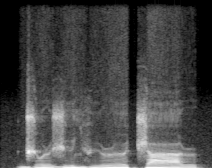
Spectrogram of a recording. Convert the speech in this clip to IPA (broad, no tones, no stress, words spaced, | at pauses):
d͡ʒoɹʒɨlʲvʉ ɹɵ t͡ʃaɹ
